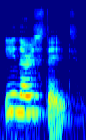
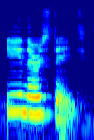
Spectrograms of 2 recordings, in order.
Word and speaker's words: interstate: Então se escreve exatamente assim, mas na hora de falar, a maioria das pessoas não vai pronunciar este Tzinho, né? Provavelmente porque tem um N antes. Então, ao invés de ser interstate, interestadual, né? Ao invés de ser interstate, vai ficar inner state.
